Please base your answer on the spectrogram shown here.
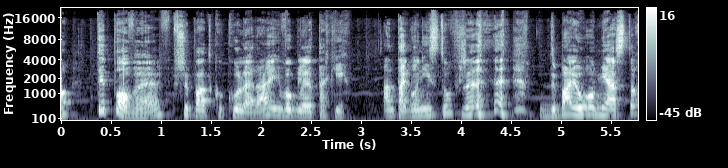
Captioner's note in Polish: śmiech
